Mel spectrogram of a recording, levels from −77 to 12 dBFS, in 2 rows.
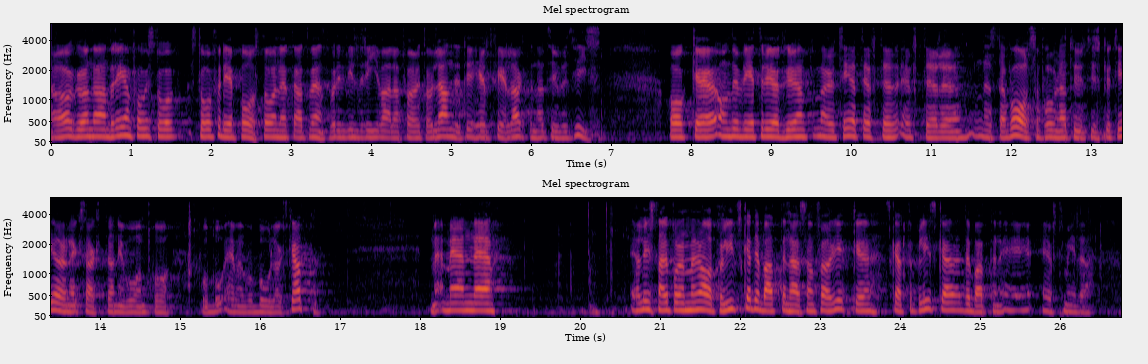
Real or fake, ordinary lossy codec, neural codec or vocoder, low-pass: fake; none; codec, 16 kHz, 8 kbps, FreqCodec, larger model; 5.4 kHz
